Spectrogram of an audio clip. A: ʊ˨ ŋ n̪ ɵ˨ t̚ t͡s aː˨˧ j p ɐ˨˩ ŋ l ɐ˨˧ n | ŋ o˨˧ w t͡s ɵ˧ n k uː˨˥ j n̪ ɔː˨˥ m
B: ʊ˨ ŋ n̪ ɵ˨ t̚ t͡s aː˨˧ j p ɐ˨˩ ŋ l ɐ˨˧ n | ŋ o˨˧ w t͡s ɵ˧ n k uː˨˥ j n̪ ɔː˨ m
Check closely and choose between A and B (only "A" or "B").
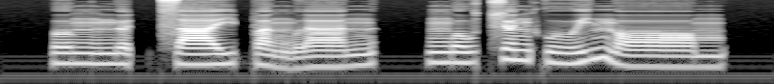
B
